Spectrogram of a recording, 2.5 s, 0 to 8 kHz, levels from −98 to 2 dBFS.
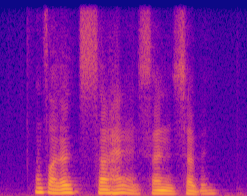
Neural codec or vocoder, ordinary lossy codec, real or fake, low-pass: codec, 16 kHz, 0.5 kbps, FunCodec, trained on Chinese and English, 25 frames a second; none; fake; none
